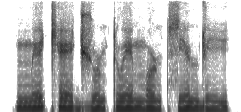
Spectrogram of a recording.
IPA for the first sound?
m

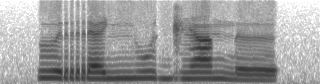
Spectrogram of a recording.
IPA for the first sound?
ɯ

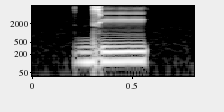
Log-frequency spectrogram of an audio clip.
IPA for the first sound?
d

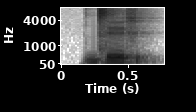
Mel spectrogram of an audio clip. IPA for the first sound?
d͡z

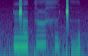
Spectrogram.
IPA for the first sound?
ŋ͡ǁ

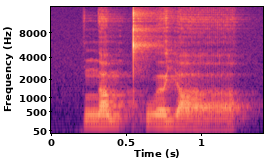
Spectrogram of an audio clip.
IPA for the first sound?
n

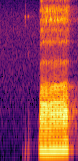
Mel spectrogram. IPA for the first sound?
k͡p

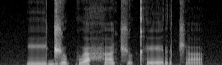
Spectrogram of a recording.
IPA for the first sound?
iː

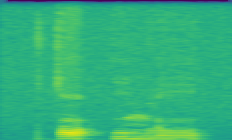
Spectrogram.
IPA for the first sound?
t̪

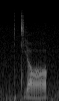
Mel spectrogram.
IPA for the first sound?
tʲ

